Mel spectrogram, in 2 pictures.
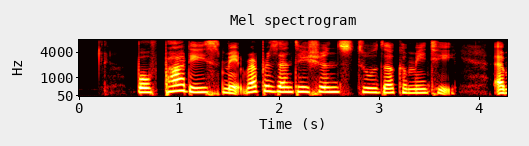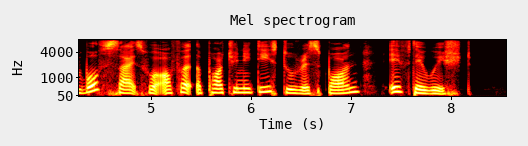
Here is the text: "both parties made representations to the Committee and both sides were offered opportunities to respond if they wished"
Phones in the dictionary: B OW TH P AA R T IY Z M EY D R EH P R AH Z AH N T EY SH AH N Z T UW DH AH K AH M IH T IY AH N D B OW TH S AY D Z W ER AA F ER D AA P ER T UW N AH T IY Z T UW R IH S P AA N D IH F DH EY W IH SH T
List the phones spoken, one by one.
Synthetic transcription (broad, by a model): B OW TH P AA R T IY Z M EY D R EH P R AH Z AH N T EY SH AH N S T UW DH AH K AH M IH T IY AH N B OW TH S AY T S W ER AA F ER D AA P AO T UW N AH T IY S T UW R IH S P AA N D IH F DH EY W IH SH T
